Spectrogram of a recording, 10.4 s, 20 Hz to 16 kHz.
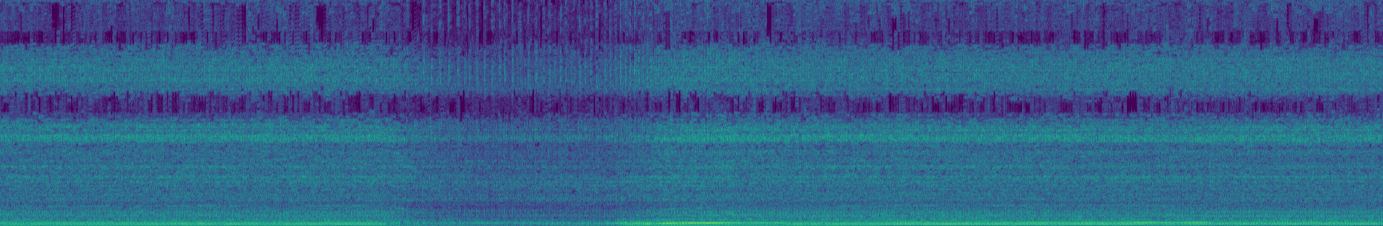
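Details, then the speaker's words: Echo PB265 ESLT backpack blower two-stroke after new crank bearings fitted, first start in a long time: steady buzz, brief dip and slowdown, quick climb back to smooth even run, no rumble; much quieter than before, carb better. "So, success. It's a lot quieter than it was, which it should be because it has some new bearings in. The carb seems to be better."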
